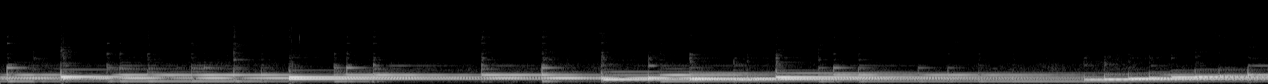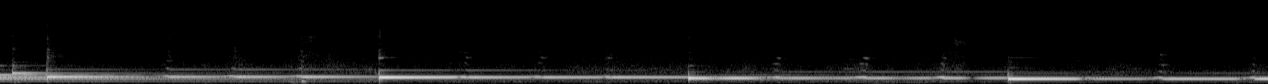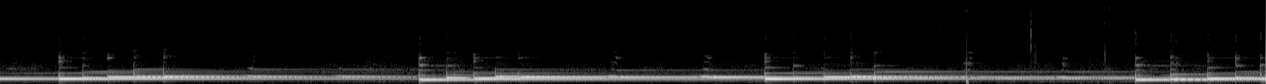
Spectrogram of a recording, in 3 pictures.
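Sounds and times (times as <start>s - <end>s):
steel tongue drum notes: 0.0s - 38.0s.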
